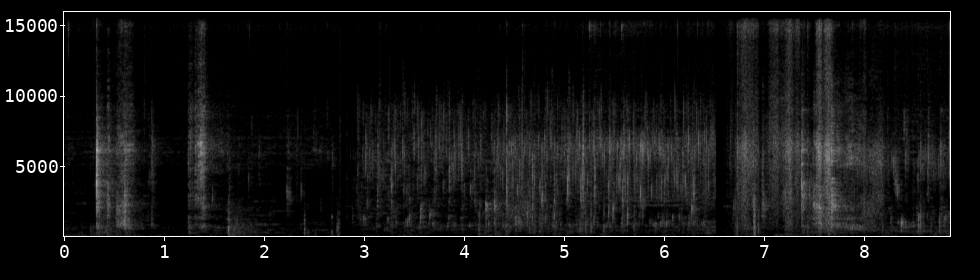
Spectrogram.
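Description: A metal spoon scraping and stirring chicken and masala in a karahi, then, after a cut about three seconds in, the thick masala bubbling and sizzling hard on high flame, then stirring resumes near the end. This is the bhuna stage: the onion-tomato paste being fried into the masala.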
